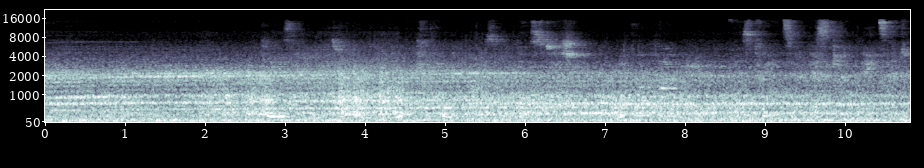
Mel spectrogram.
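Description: Interior of a Singapore Circle Line C830C (Alstom Metropolis) metro car running through the tunnel: a steady rumble of the car on the track with a whine of several steady tones from the train's drive. A few brief high hisses or squeaks come through in the second half.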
